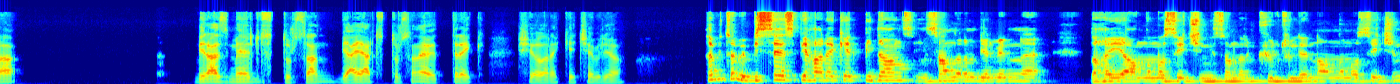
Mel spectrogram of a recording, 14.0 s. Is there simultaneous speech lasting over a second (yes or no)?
no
